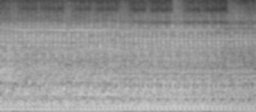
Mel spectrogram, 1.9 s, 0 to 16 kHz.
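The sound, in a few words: BMW R 1300 GS boxer twin motorcycle engine starting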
